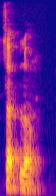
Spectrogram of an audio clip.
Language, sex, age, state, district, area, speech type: Manipuri, male, 30-45, Manipur, Tengnoupal, rural, read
